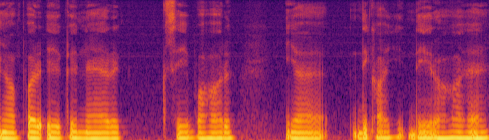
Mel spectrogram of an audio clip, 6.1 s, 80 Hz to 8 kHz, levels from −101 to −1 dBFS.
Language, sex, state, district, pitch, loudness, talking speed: Hindi, male, Chhattisgarh, Sukma, 125 Hz, -16 LUFS, 110 wpm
